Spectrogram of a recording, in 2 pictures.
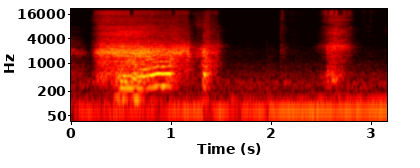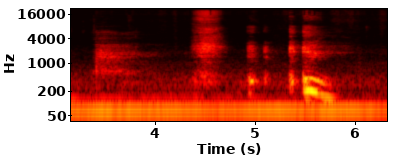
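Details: A forceful sneeze during flu, then quieter breaths and snorting sounds, possibly nose blowing, over a steady low hum.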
